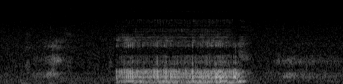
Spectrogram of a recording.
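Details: Dogue de Bordeaux (French Mastiff), sleeping: one loud, rough snore on a breath lasting about a second, between quieter breaths; snoring.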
